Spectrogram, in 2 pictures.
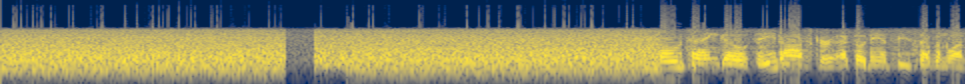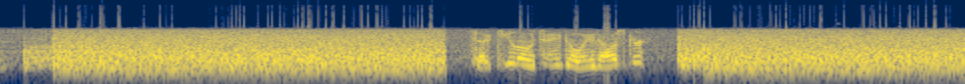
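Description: A radio receiver hisses with loud static between transmissions.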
